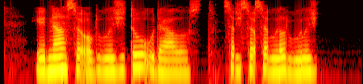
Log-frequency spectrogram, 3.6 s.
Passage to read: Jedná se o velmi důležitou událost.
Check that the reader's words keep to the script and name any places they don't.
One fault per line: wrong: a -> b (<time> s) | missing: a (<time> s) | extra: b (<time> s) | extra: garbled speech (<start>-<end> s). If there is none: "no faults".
missing: velmi (0.9 s)
extra: garbled speech (2.2-3.2 s)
